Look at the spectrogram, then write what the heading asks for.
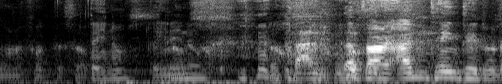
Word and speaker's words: Thanos: Thanos. No. Sorry, I'm tainted with... I have family. Tantos. That food Tantos? It's Thanos, by the way, not Thanos.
